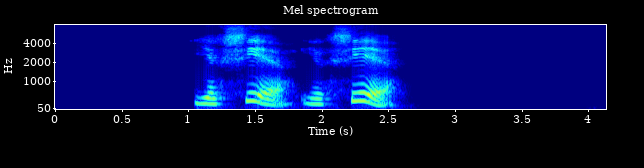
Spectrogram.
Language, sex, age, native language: Icelandic, female, 30-39, Icelandic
